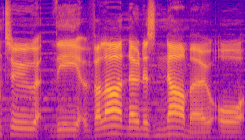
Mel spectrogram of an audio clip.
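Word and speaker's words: Námo: now as I say his name is na mo but he is often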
